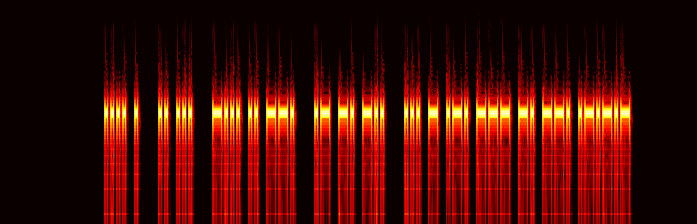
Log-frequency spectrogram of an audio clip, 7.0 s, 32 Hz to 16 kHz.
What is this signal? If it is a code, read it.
Morse code, heard as a keyed tone, about 40 wpm, 700 Hz. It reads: HE IS BIG AND STRONG.
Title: Sentences from Top 1000 Words - Review Part 3 - 40wpm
